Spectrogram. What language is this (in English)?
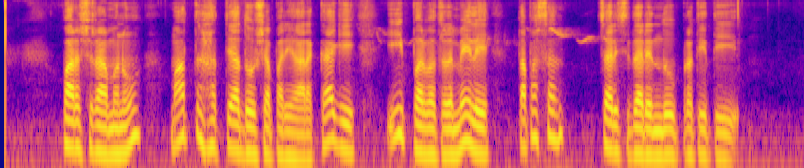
Kannada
